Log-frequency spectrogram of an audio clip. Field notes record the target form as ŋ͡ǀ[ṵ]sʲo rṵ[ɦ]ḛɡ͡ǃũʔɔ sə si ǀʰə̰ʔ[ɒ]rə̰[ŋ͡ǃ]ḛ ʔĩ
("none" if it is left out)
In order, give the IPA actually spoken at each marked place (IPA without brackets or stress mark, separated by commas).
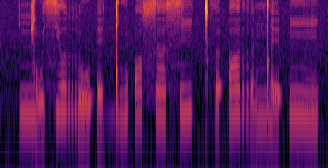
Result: ṵ, ʔ, ʌ, ŋ͡ǃ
